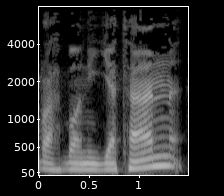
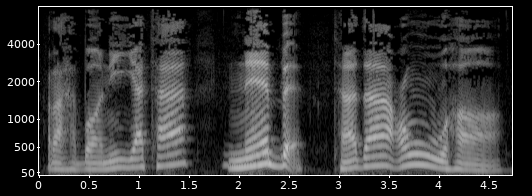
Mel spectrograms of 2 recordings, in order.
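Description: First: رهبانیتن ending on "-tan"; "rahbaaniyyatan", unlinked; separate form. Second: Slow, linking نب as "-ta-NEB"; joined tanween. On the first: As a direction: say رهبانیتن alone, closed on N. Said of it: "رسیده به ابتدعوها". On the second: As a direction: break out نب clearly before تدعوها. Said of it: "تنوین در هنگامی که میرسه به همزهٔ وصل". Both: Shown as a demonstration.

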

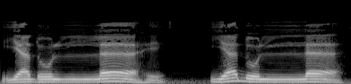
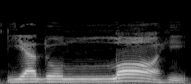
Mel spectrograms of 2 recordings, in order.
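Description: First: ید الله with thin lam and fronted "læ"; slow demo of a mistaken, flattened-vowel ید الله; wrongly light lam. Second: ید الله with thick dark lam, long backed "aw"; slow recited ید الله, full rounded الله; heavy taghliz. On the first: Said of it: "ترقیق بکنیم به جای تغلیظ". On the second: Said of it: "حالا این درشتی رو دقت کنید". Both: Shown as a demonstration.

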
